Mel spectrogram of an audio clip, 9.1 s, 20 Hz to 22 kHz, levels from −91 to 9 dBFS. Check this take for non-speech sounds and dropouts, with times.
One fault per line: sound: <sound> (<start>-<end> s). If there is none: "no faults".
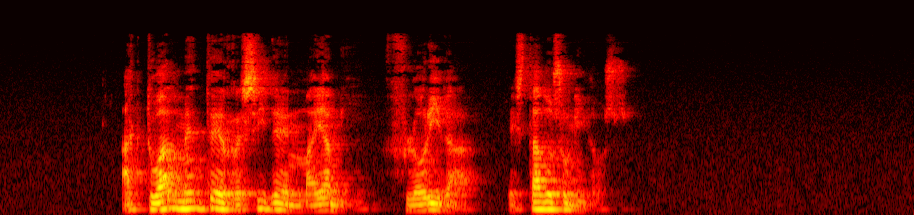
no faults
